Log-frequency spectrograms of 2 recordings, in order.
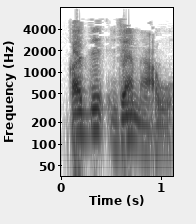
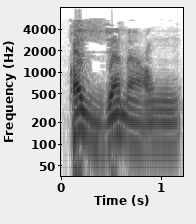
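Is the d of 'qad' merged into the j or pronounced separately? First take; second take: separate; merged. First: The d is pronounced separately with an echoing bounce. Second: The d merges fully into the following j sound. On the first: "بالإظهار قد جمعوا مع القلقلة" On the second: "هكذا بالإدغام"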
